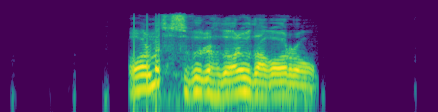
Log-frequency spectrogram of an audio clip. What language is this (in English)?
Kabyle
